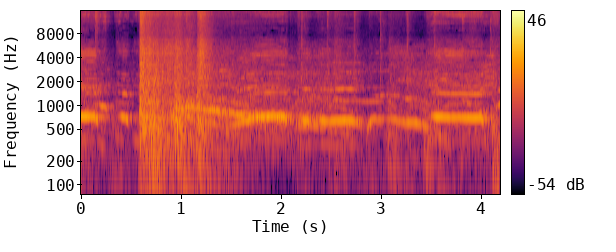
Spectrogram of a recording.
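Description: A wrestler slammed down onto the wrestling ring about half a second in: one loud crash of the ring's canvas-covered boards, with a short ringing decay. Shouting voices follow.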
